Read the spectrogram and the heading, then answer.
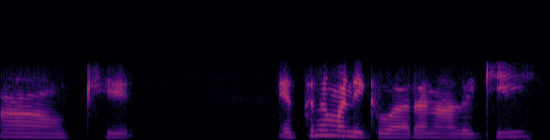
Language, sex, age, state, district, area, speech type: Tamil, female, 18-30, Tamil Nadu, Mayiladuthurai, urban, conversation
